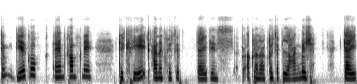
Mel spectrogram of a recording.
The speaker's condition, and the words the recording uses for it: Deafness. I had many years of speech therapy to learn how to talk, so it does affect my speech sometimes.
